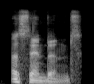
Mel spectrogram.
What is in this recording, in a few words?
"ascendant", British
